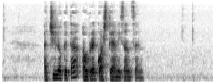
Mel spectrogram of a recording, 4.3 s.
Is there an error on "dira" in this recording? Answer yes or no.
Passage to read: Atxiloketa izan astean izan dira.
yes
